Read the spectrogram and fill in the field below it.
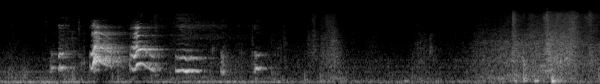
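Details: Boxer puppies at play: a quick burst of high, whiny yelps and yips in the first two seconds, then quieter rustling and scuffling noise.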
